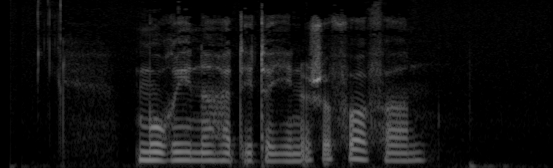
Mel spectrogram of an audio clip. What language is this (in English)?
German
